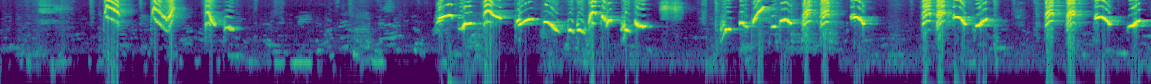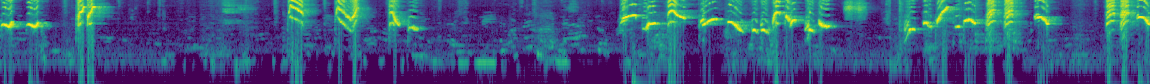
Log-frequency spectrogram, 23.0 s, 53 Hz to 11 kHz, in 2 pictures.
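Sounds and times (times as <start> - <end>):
bird singing chirps and whistles: 4.4 - 6.6, 7.2 - 12.6, 17.7 - 20.0, 20.6 - 23.0.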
